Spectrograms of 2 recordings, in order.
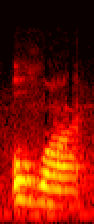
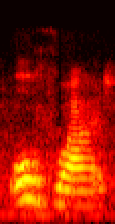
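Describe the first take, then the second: First: The r sound is left out completely. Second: The r sound is left out completely.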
